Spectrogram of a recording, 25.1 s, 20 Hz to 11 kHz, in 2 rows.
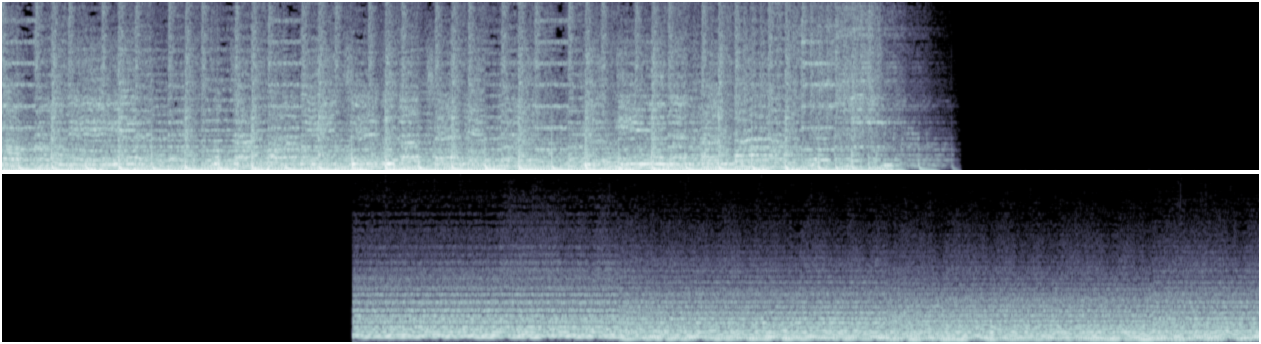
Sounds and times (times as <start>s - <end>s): Techno: 0.0s - 9.5s.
